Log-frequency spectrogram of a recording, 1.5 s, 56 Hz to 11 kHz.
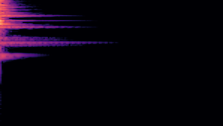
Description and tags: Gong - percussion 04
Gong from a collection of various sized gongs
Studio Recording
Rode NT1000
AKG C1000s
Clock Audio C 009E-RF Boundary Microphone
Reaper DAW
bell, chinese, clang, drum, gong, hit, iron, metal, metallic, percussion, percussive, ring, steel, temple, ting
